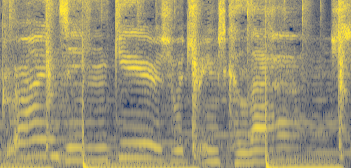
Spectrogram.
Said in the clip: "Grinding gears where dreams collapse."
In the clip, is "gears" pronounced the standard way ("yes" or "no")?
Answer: yes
